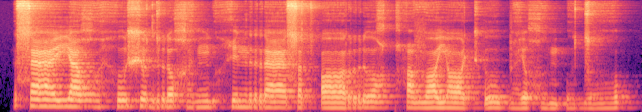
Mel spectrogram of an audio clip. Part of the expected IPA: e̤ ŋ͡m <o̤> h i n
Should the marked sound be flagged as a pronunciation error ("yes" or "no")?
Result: yes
